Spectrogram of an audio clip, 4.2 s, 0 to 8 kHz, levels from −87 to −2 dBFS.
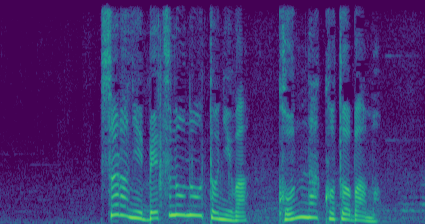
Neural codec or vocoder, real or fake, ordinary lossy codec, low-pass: none; real; none; none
